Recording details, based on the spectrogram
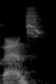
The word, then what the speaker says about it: Reims: Reims is spelled Reims, but pronounced Reims.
